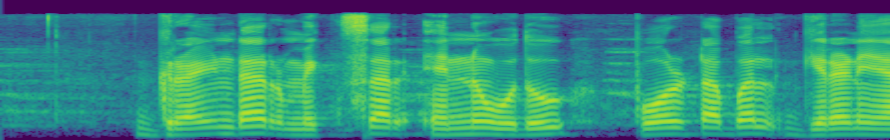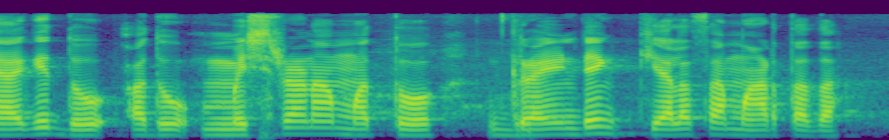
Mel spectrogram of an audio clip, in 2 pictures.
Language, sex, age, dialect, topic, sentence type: Kannada, male, 18-24, Central, agriculture, statement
